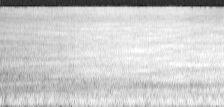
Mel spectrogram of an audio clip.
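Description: A motorcycle engine runs loud at a racetrack, a steady, throaty drone with slight wavering in pitch as it revs, filling the whole stretch with no voices.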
